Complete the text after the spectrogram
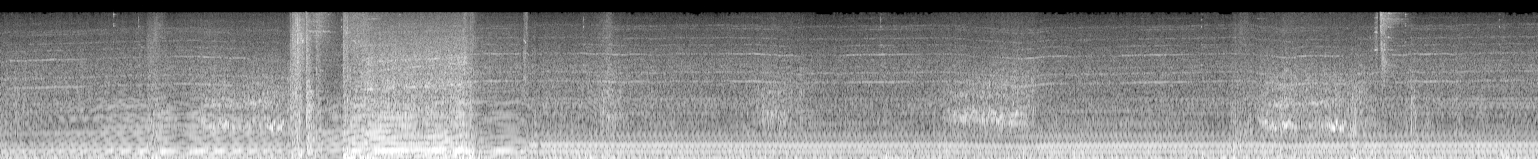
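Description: Tyres hiss on asphalt at speed.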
